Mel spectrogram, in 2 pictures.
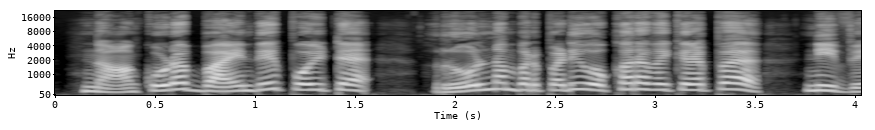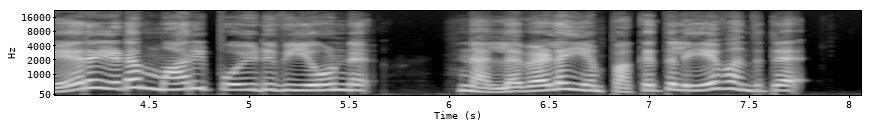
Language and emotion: Tamil, happy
